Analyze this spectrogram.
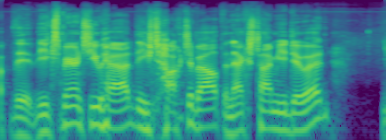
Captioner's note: laughing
